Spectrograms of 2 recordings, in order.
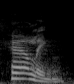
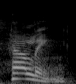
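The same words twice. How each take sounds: No difference in how they are said.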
